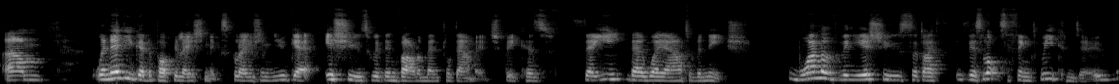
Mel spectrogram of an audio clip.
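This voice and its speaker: A middle-aged woman from England talks in an interview with a gravelly edge to her voice. Her pitch sits in the middle range, and she makes her points emphatically, repeating phrases and posing rhetorical questions. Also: moderate pace. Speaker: food policy guest. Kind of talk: conversational interview answer.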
